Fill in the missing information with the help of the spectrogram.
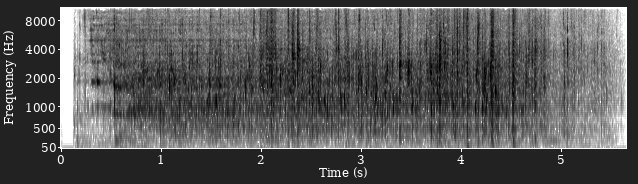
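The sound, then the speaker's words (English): A steady crackling sizzle of an egg frying in a hot pan, with dense hissing and popping that holds fairly constant for several seconds before trailing off. “It's an egg frying.”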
